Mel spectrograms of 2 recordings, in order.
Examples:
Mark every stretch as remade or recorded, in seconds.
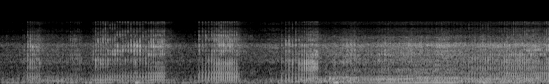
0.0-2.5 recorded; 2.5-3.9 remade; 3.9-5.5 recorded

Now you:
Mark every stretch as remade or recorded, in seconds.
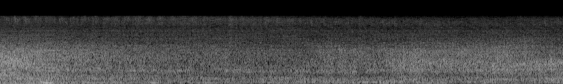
0.0-2.1 recorded; 2.1-5.6 remade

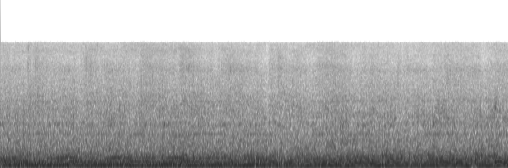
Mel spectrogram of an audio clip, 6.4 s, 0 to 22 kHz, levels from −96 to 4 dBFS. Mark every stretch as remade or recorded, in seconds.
0.0-3.4 recorded; 3.4-6.4 remade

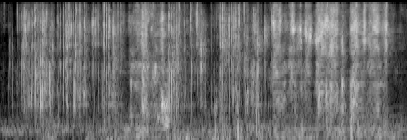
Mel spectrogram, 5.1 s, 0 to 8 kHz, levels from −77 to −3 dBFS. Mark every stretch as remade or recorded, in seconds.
0.0-1.5 recorded; 1.5-2.1 remade; 2.1-3.4 recorded; 3.4-5.1 remade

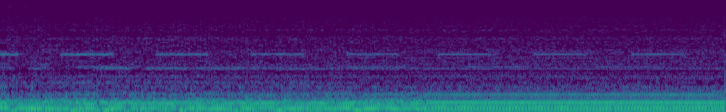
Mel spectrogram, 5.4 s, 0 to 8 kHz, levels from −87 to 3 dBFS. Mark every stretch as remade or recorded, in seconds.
0.0-3.2 remade; 3.2-5.4 recorded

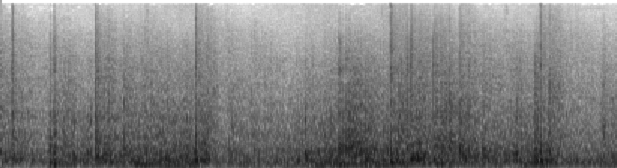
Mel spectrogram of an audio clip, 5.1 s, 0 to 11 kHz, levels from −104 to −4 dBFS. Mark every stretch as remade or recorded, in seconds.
0.0-5.1 recorded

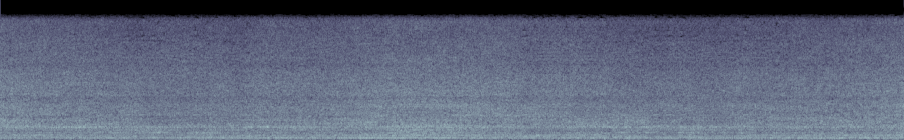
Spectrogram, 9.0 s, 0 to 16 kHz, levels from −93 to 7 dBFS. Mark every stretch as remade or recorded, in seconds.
0.0-1.2 recorded; 1.2-2.7 remade; 2.7-5.2 recorded; 5.2-7.9 remade; 7.9-9.0 recorded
